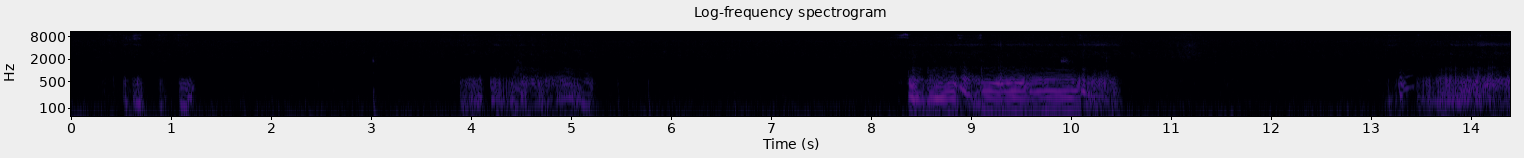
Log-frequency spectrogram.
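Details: Sleeping dog snoring loudly: four low, rasping snore bursts roughly every four seconds, the third longest and carrying a rattling, faintly tonal edge, with quiet breathing gaps between.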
